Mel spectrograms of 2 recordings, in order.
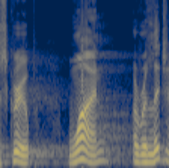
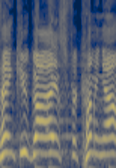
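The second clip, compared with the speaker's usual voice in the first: put-on very high, loud, high-pitched call; 13 semitones higher, 3 dB louder than usual. Retelling the director thanking everyone in the square: retelling a loud announcement. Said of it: "And in a loud voice".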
